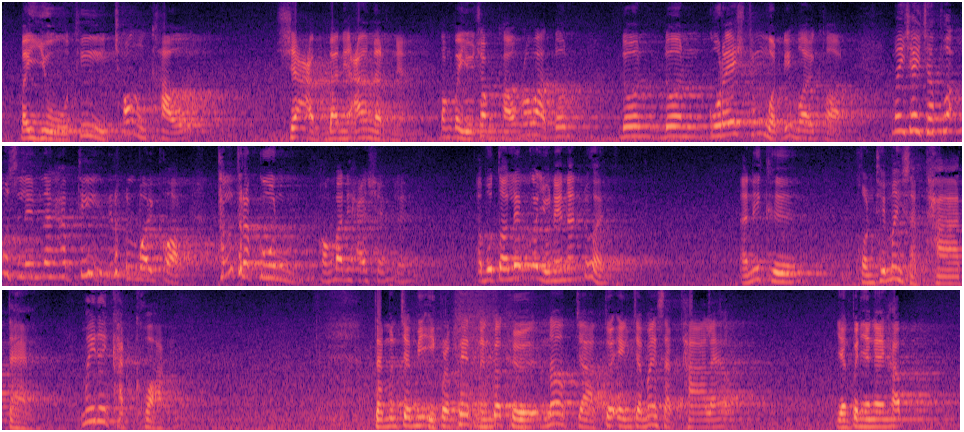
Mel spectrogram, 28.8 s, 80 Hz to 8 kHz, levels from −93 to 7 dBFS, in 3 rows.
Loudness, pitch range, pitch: -21 LUFS, 155-225 Hz, 180 Hz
